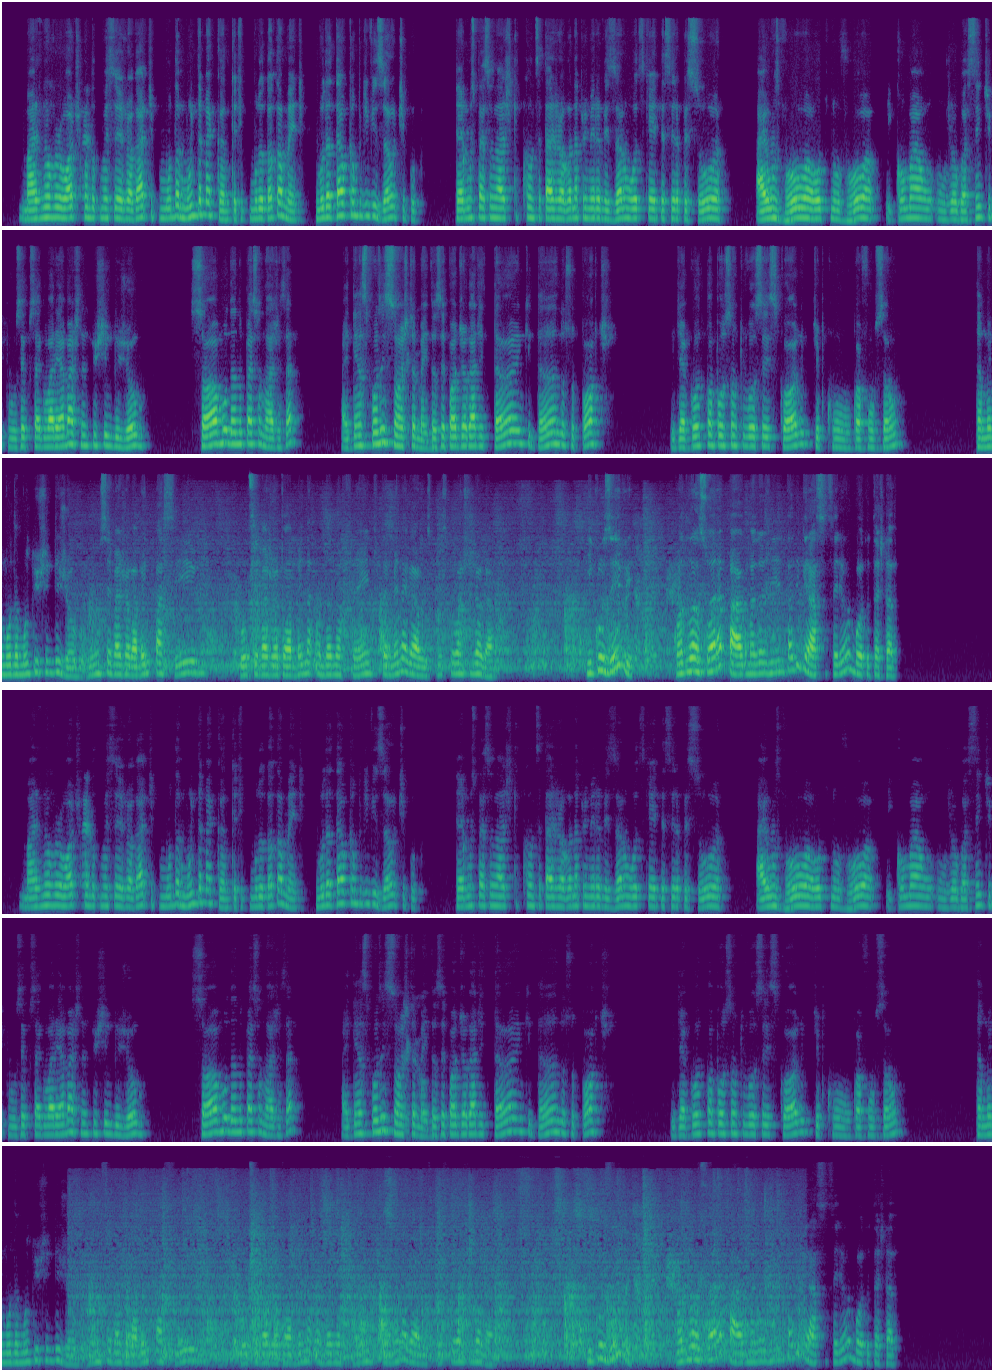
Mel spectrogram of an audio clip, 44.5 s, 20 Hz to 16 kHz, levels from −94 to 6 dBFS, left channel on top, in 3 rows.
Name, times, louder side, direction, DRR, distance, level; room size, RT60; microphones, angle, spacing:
voice 1, 0.3-6.3 6.8-10.9 11.3-17.0 17.8-19.3 19.9-23.9 24.9-28.4 29.5-32.8 33.3-37.2 38.5-39.2 39.8-43.1, left 7 dB, 85° left, 0.3 m, -26 dB
voice 2, 20.8-21.2 39.0-39.9, right 1 dB, 15° right, 0.9 m, -40 dB
sound 1, 30.7-41.8, right 3 dB, 80° right, 0.9 m, -33 dB
5.6 x 2.1 x 4.1 m
head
